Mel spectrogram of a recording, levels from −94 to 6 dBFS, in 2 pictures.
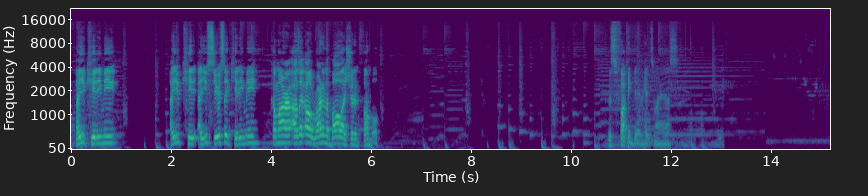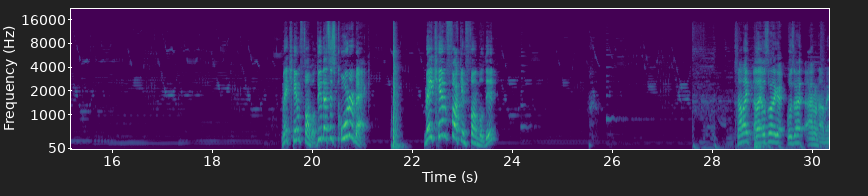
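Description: The noise suppressor mistook wanted sound for noise and turned it down at 0.94–1.12, 3.8–3.99, 6.13–7.97, 12.73–13.21 and 28.24–28.45 s. The level sinks by about 7 to 12 dB, and by about 21 dB in the long dip near 6–8 s.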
